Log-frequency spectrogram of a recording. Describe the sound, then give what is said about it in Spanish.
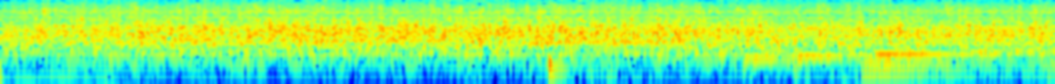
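An audience applauds for a guest from Lircay, Angaraes, Huancavelica, with dense, loud, steady clapping from start to finish. “Cuando dijiste Lircay, no, un aplauso.”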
